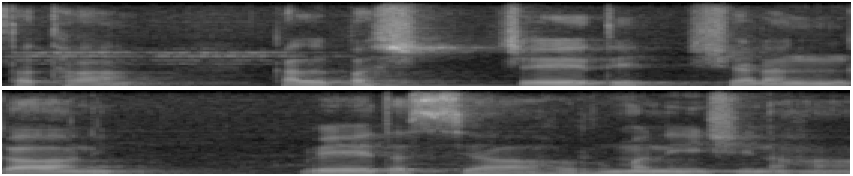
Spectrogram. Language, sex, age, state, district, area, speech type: Sanskrit, male, 30-45, Telangana, Hyderabad, urban, spontaneous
